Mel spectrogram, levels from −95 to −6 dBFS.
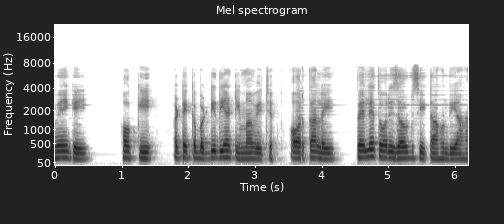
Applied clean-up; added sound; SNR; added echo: neural mask model DeepFilterNet 3.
